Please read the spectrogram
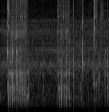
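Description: Sewing machine stitching through layered bag fabric in two short bursts of rapid, even clicking, each under half a second, with a couple of single clicks after.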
